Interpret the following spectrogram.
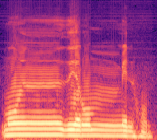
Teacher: Maka nunnya disamarkan ke za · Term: ikhfa hakiki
